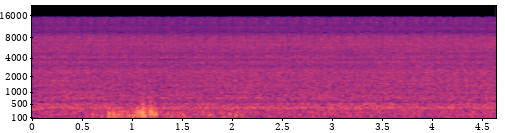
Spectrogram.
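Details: Nissan 300ZX twin turbo at a quiet, even idle with a soft, steady, unchanging hiss; vacuum leak on the intake side.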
